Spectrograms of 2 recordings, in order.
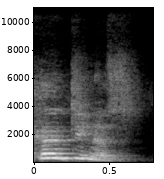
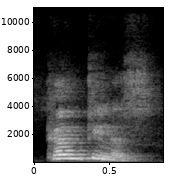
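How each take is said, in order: Both takes have the same delivery.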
